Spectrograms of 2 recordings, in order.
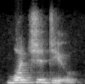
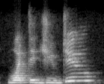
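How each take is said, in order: First: The words are run together quickly and reduced. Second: Each word is said separately and fully.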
